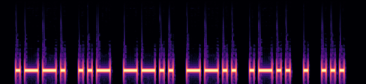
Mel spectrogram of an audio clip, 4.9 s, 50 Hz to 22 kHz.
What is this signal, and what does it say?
Morse code, heard as a keyed tone, about 20 wpm, 700 Hz. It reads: PUZZLES
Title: Pangram Challenge v2 - 20wpm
